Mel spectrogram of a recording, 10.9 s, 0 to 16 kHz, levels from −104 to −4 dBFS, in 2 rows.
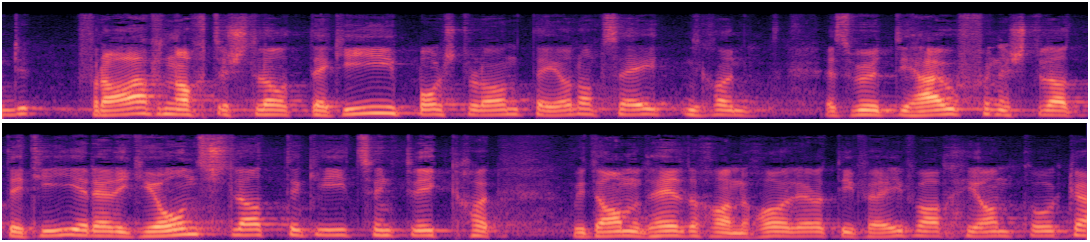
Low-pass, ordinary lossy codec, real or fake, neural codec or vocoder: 10.8 kHz; none; fake; codec, 24 kHz, 0.9 kbps, WavTokenizer, medium speech release version 2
